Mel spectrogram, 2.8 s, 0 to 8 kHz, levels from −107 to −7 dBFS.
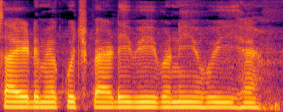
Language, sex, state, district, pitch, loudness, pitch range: Hindi, male, Uttar Pradesh, Shamli, 135 Hz, -17 LUFS, 135-140 Hz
